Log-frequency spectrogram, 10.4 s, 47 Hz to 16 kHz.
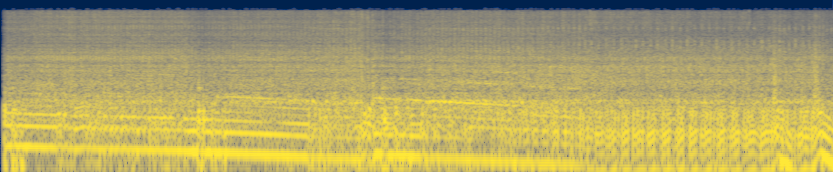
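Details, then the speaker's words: BMW S1000RR engine running with a fast, light clatter that keeps time with revs: worn camshaft left a gap between rocker arm and cam, causing the ticking; camshaft replacement required. "ロッカーアームと、カムシャフトの間にはい。隙間ができて、はい。カタカタカタカタ音が鳴ってるみたいなんです。"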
